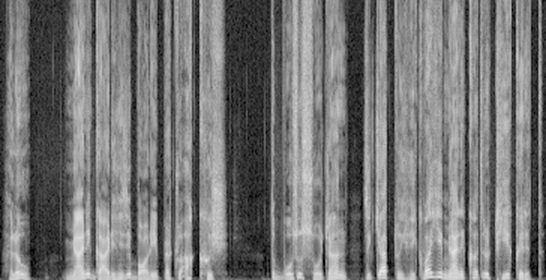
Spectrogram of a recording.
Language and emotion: Kashmiri, surprised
